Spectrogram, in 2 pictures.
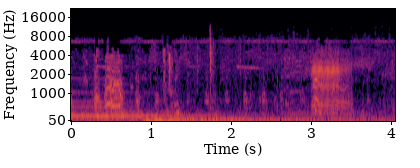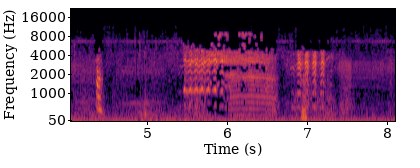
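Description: A flock of sheep and goats bleating: several short bleats, with a longer one in the second half, over a low music drone that fades out in the first two seconds.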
